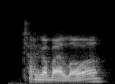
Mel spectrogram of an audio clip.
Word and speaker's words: Tagovailoa: I think I know how to pronounce his last name. Tagovailoa? Yep. That sounds right. That's right. That's how Field Yates says it.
